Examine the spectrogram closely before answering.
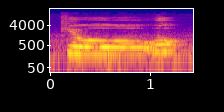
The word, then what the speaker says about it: きょう: Today, kyou. There's a long vowel at the end, hence the word would be pronounced as kyou.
